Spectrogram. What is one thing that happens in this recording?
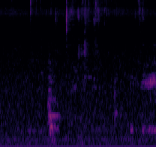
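A spoon scrapes filling from a bowl.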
